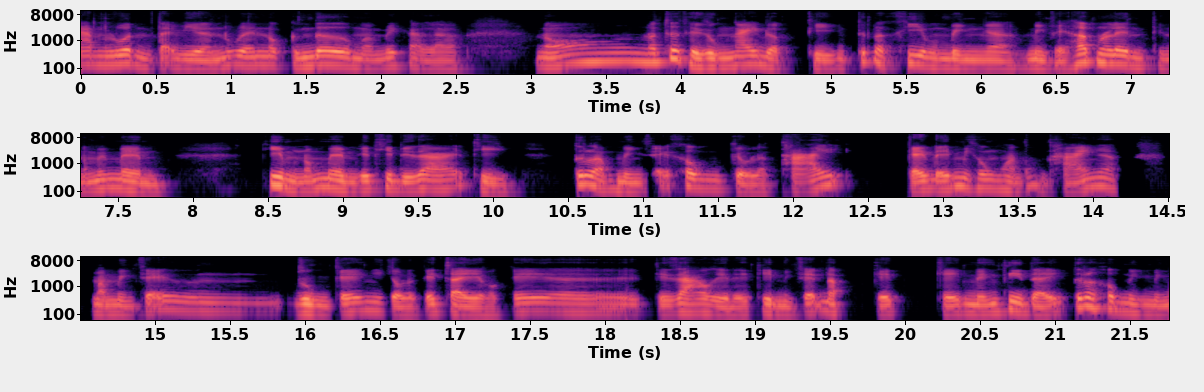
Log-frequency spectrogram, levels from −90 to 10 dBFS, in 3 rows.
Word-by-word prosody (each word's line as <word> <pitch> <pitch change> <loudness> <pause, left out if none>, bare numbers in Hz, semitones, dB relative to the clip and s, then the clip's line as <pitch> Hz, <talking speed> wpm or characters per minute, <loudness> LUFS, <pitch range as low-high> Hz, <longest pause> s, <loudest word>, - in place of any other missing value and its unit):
ăn 135 0 -1
luôn, 140 -5 +3
tại - - -2
vì 100 -1 0
là 95 - +2
lúc 115 +8 -4
đấy 135 -2 +2
nó 130 0 -2
cứng 120 0 -3
đơ 135 -2 +7
mà 110 -3 -4
với 115 +5 -3
cả - - -4
là 95 0 -6 0.5
nó 135 +8 -1 0.3
nó 170 0 +1
chưa 220 - +8
thể 205 - +4
dùng 115 +1 +2
ngay 135 +2 +2
được 120 - -2
thì 100 -2 -3
tức 175 - -3
là - - +3
khi 150 -3 -1
mà 120 - -1
mình, 100 -2 -1
à, 95 -1 -2
mình 100 -2 -1
phải - - -2
hấp 165 +2 +5
nó 155 - +4
lên 135 -7 +4
thì 105 - -10
nó 105 - -4
mới 125 +3 -1
mềm. 110 -10 +1 0.7
Khi 170 -2 +8
mà 115 -6 0
nó 110 - -1
mềm 125 -6 +2
cái 115 - +2
thịt 130 -2 0
đấy 110 0 +2
ra 130 -2 +4
ấy 125 +1 -2
thì 95 -6 -4 0.4
tức 180 - +5
là 170 - +5
mình 100 -2 -2
sẽ - - -5
không, 125 -4 0
kiểu - - +2
là, 90 -1 -4
thái, - - +1 0.4
cái - - +6
đấy 120 0 +1
mình 150 -4 -3
không 130 -2 -3
hoàn 115 -4 -5
toàn 165 +8 -12
thái 130 - -2
nha, 150 -3 -5 0.4
mà 110 - -1
mình 105 -2 -4
sẽ, - - +1
ưm, 130 -3 -9
dùng 110 -4 +2
cái, 125 +6 +1
như 140 -1 -7
kiểu - - +3
là, 95 - -4
cái 115 - +1
chày 95 -4 +5
hoặc 90 0 -7
cái, 130 +2 0
ơ, 120 -2 -4 0.4
cái 105 - -3
dao 115 -1 +3
gì 95 -2 +1
đấy 90 +2 -3
thì 115 - 0
mình 95 -3 -6
sẽ - - +2
đập - - -1 0.2
cái 105 0 -1 0.3
cái 100 +2 +2
miếng 110 +1 -1
thì 140 0 +3
đấy, 120 - +1
tức 180 - +3
là 195 - +5
không 145 -6 -1
mình 110 -2 -5
mình 100 -1 -4
120 Hz, 260 wpm, -23 LUFS, 105-135 Hz, 0.7 s, chưa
